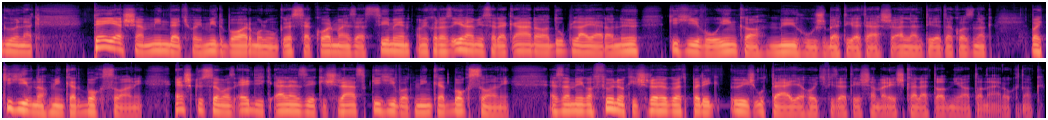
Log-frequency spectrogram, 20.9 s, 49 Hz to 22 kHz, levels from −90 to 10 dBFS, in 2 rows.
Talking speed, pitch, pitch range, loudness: 145 wpm, 100 Hz, 90-110 Hz, -18 LUFS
